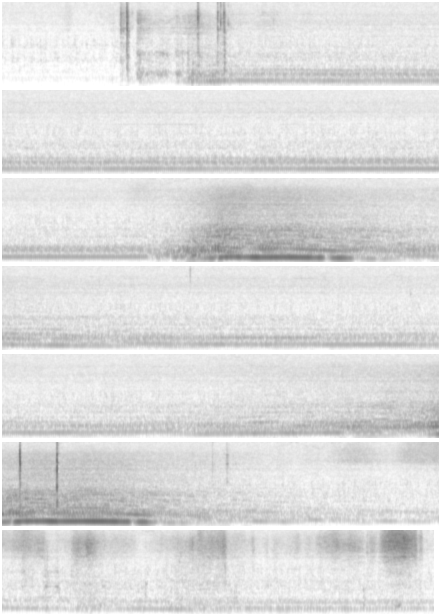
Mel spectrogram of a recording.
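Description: Chevrolet Cruze four-cylinder engine, heard from inside the cabin, cranking briefly and catching about a second in, then idling steadily. It is revved twice, at about a third and two thirds of the way through, each rev rising and falling back to idle over about two seconds.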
